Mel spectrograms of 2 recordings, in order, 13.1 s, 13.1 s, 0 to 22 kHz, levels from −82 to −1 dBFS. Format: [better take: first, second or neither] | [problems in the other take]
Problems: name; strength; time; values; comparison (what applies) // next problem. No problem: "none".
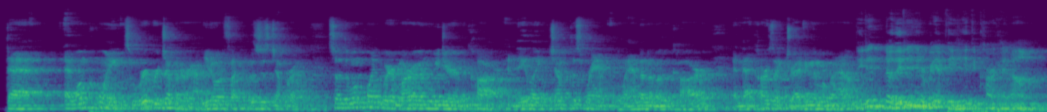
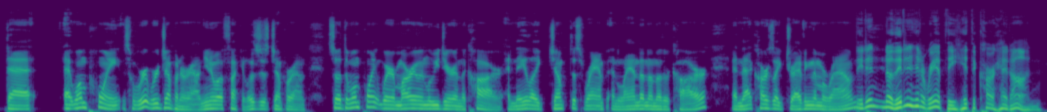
second | room echo; noticeable; dies away in 1.7 s // off-mic speech; somewhat distant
